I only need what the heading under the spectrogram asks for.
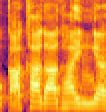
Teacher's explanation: जो कंठ से बोले जाते हैं वो का खा गा घ ञ है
